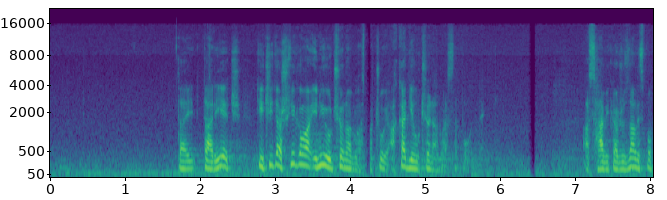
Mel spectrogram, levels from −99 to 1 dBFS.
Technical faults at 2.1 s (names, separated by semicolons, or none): none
